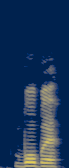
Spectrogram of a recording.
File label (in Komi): "бобӧ" kpv f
